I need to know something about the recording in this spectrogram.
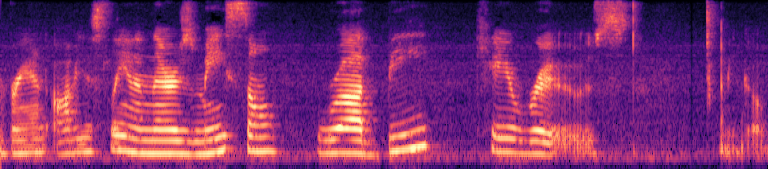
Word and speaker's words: Maison: So the next series of brands, they all start with Maison, or in some other pronunciations, Mason. But just know that it's French for Maison. Maison.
